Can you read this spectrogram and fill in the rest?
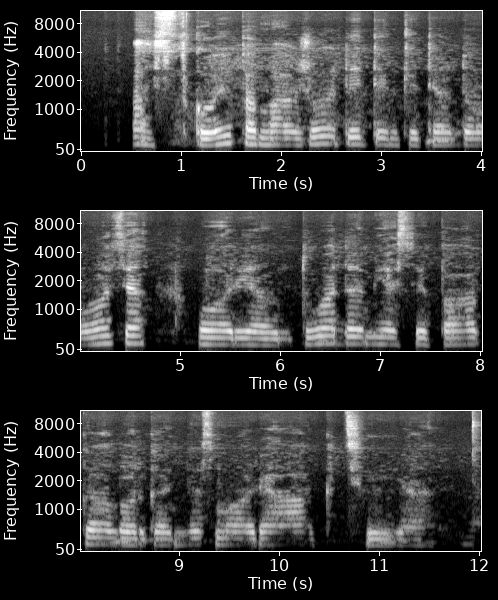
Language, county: Lithuanian, Klaipėda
